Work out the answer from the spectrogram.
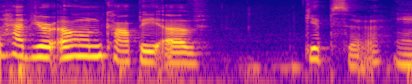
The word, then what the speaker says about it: Gypser: Gibser. Gibser. How do you say it? Gibser. Gibser. Gibser.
